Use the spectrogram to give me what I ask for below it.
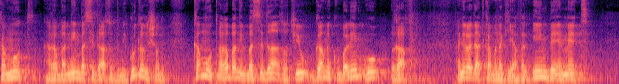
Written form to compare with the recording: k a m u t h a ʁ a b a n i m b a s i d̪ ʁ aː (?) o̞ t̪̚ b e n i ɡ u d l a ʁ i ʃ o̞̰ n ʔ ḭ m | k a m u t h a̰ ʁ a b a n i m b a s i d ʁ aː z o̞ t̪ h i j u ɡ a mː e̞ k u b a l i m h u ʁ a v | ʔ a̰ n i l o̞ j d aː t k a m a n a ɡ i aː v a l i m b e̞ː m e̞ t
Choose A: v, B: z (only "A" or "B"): B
